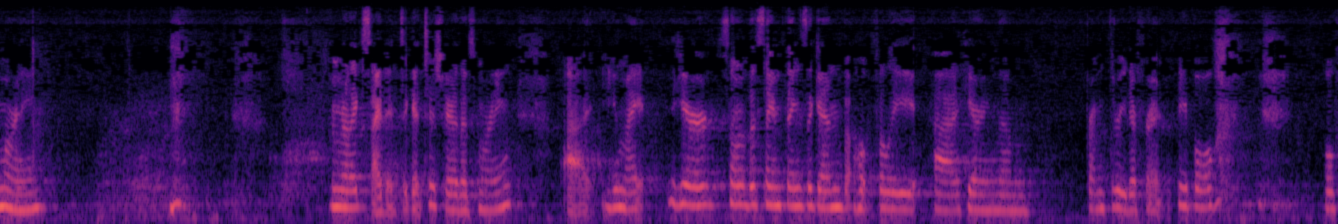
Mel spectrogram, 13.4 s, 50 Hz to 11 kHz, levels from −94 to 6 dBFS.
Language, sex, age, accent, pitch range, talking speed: English, female, 30-49, American, 180-220 Hz, 140 wpm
